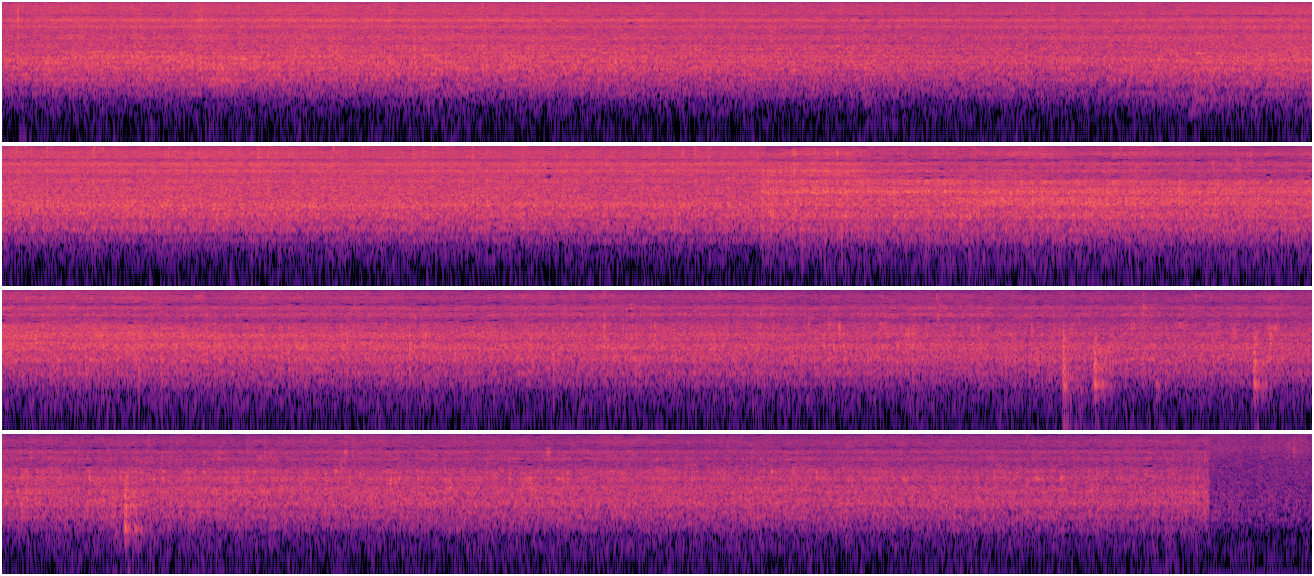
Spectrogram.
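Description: Chicken breast pieces searing in hot oil in a skillet, a steady, dense sizzle, with a few light clicks a little past the middle; the sizzle cuts off abruptly near the end.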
